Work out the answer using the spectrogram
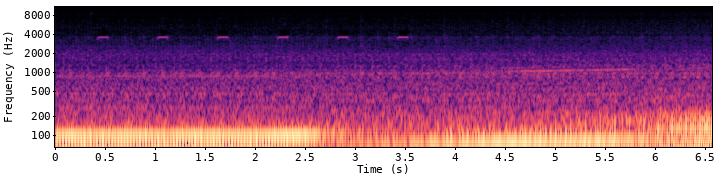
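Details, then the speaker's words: International 9370 truck diesel just started after sitting, idling to warm up and charge the batteries; six evenly spaced high beeps, about two a second, over a deep steady idle, warning active, cause unknown. "Listen to that annoying beeper."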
